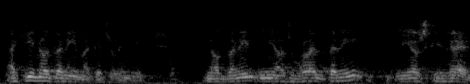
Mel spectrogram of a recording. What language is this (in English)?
Catalan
